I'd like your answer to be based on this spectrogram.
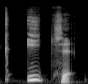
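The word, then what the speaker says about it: K'iche': But when I call it Quiche, I'm saying it like an American. Oh, yeah, there's this language, Quiche? That's not how it's said. You say K'iche. K'iche. It's an ejective K.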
